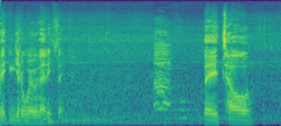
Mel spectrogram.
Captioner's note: goose honking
